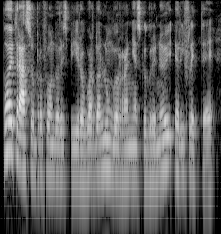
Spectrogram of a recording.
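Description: A man narrating a novel in a measured, even way. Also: mid-range voice. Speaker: audiobook reader. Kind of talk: novel reading.

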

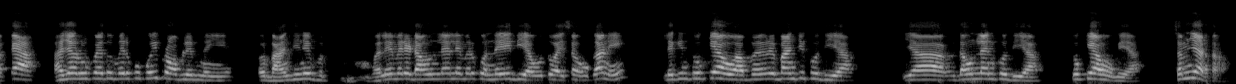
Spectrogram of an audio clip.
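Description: A middle-aged man giving an informal sales training talk, telling a story in a calm, conversational way, often repeating himself and dropping in English phrases. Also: very high-pitched. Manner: calm, repeats words, many filler sounds.

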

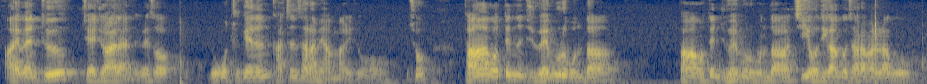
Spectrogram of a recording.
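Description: In a classroom, a male English teacher with a medium-pitched voice works through a textbook dialogue. He reads each English line slowly and deliberately, repeatedly checking whether his students follow. There's slight background noise.

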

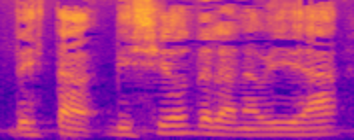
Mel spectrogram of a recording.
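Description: A man's voice: mid-range voice, steady tone, normal speed, a little mellow, a little hiss or hum. An older man, a guest in a TV studio interview, explaining things reflectively into a lapel mic. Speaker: guest, Jesuit leader. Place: TV studio set, seated on a sofa.

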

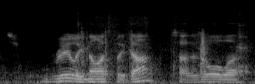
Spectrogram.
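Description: On the floor of his hobby shop, an older man casually unboxes and shows off a model kit, rambling with fillers and restarts. His mid-range voice moves fairly quickly over background noise indoors.

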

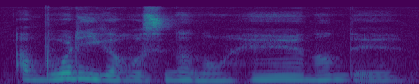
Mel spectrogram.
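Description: A young woman livestreaming, chatting casually and reading viewer comments, with a hint of Hiroshima dialect and soft murmured asides. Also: medium pitch, fast, a little hiss or hum. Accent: picking up Hiroshima dialect. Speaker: idol livestreamer.

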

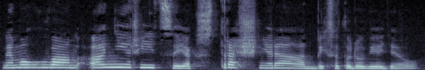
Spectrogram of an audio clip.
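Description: A woman's voice: high-pitched, a little mellow, voice pushed up. A woman reading an audiobook, voicing a timid, frightened little rat-faced man who pleads in a trembling voice.

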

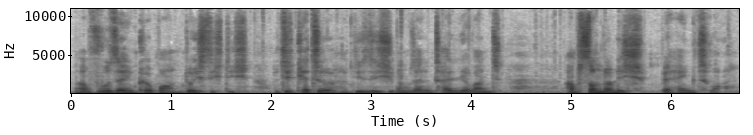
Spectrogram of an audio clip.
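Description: Slow, even-voiced man reading a story. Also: on the low side, a little hiss or hum. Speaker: audiobook reader. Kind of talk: reading a classic story aloud.

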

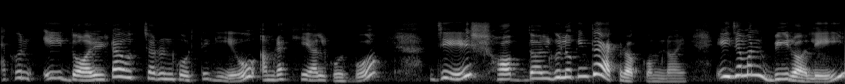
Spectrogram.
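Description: A woman teaching poetic meter, explaining slowly and deliberately and drawing out example lines of verse as she says them. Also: a little high, big pitch swings, warm tone, muffled recording.

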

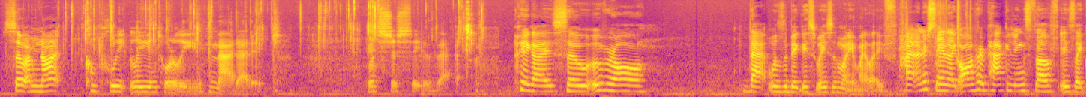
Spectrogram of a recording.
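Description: A woman's voice: on the high side, a little slow, fairly bright tone, a little hiss or hum. Chatty young woman vlogging. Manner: chatty, filler-heavy, exasperated. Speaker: YouTuber. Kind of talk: casual vlog product review.

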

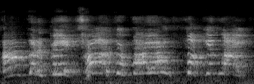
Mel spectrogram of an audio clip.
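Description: A woman filming herself with a phone held at arm's length inside a cruise ship, talking in an agitated, demanding way and at times breaking into shouting. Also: very high voice, fairly even intonation, brisk, echoey room, poor audio. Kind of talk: phone video rant.

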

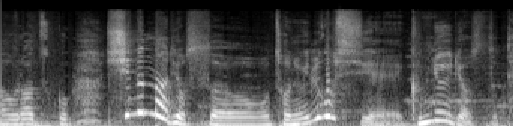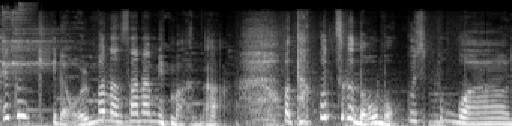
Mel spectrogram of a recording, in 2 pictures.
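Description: A male streamer chatting casually and telling a story. He talks in an animated way, laughs often, and acts out other people's lines. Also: high-pitched. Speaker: YouTube streamer. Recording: background music under the voice. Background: music.

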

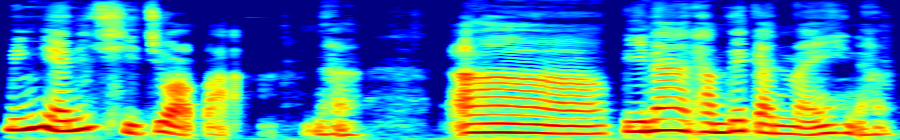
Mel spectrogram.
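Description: Woman, Chinese teacher, patient and repetitive, warm mellow voice, medium pitch. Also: animated, normal speed, breathy edge. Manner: explains patiently, repeats words, acts out both dialogue parts. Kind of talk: bilingual language lesson, reading a dialogue.

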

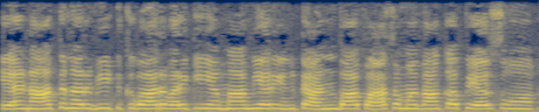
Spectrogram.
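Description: High-voiced fed-up young daughter-in-law, a woman voicing her, whiny complaints. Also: little pitch movement, fairly quick, fairly bright tone. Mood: complaining. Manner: grumbling, plaintive. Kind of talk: cartoon voice acting.

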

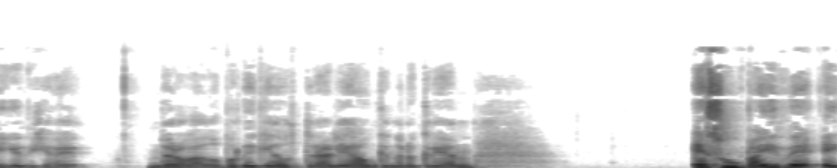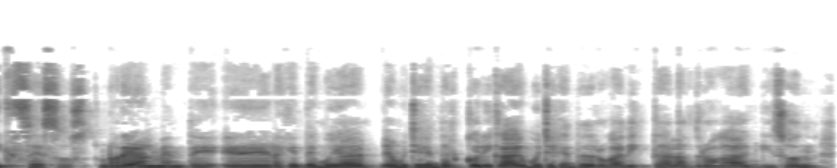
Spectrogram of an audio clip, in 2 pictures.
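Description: A young woman with a Chilean Spanish accent telling a story to camera in a casual, animated vlog. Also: fairly high pitch, creaky. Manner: chatty, animated storytelling with quoted reactions. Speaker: vlogger.

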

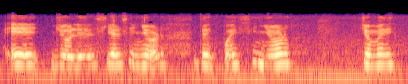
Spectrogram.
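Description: A woman giving a personal religious testimony to her church, earnest and fervent, with halting restarts. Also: sits high, flat delivery, muffled recording, a little hiss or hum.

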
